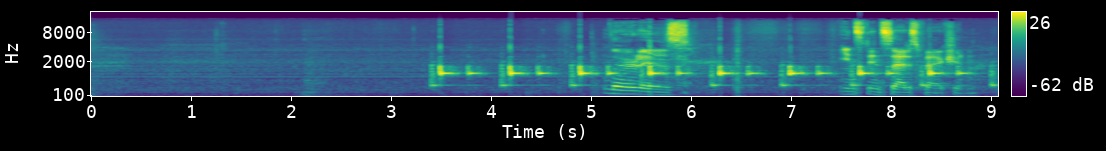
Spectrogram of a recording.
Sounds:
alarm, speech

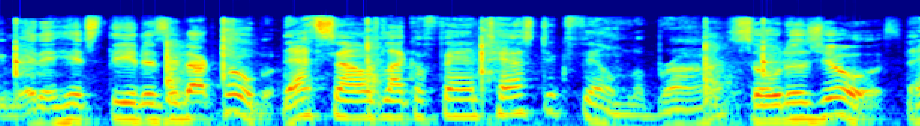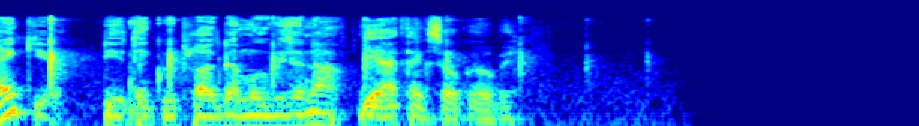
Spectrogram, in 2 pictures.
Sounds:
speech

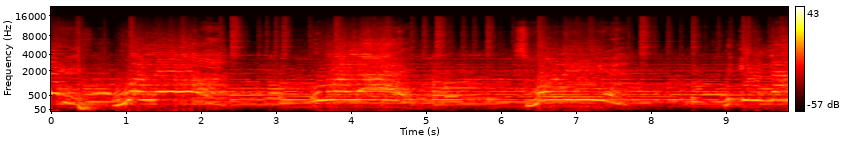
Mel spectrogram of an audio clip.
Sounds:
music

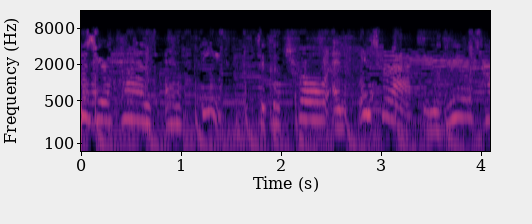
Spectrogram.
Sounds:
speech, music

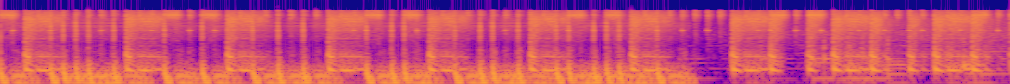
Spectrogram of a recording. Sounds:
music, sampler

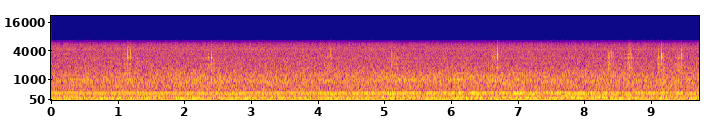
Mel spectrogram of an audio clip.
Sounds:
tick-tock, tick

